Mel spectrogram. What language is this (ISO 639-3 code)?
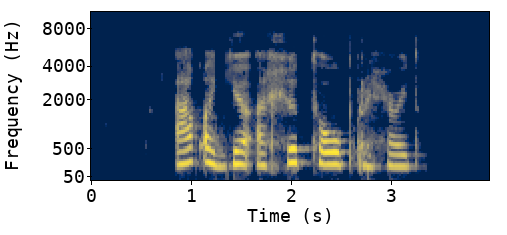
abk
